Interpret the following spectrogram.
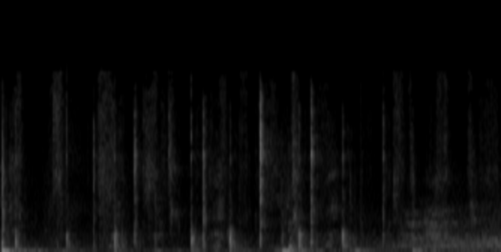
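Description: Table tennis ball clicking off the table and the players' rackets in a rally, a sharp irregular series of ticks several times a second, with a few low thuds among them.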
